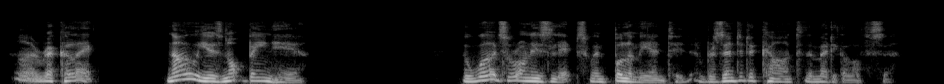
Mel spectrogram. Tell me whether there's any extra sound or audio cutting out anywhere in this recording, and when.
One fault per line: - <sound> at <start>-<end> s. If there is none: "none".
none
